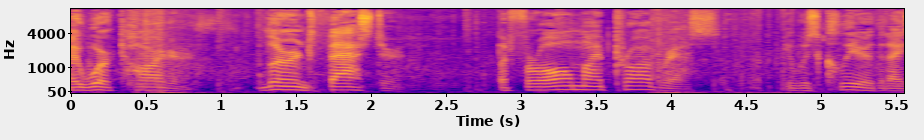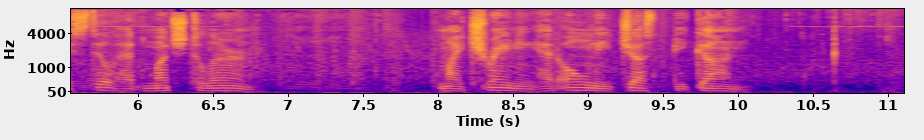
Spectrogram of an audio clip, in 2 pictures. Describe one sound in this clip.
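A young man narrates calmly, close to the microphone.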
